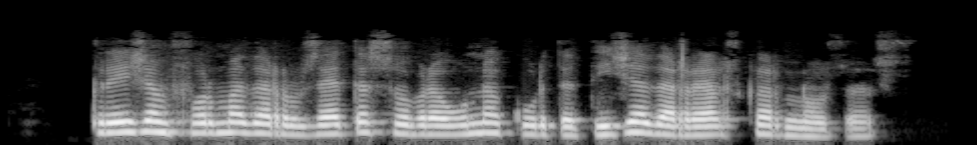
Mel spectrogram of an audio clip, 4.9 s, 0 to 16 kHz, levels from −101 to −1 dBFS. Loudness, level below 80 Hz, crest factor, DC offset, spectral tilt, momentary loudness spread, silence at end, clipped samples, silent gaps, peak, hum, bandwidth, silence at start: -16 LUFS; -64 dBFS; 14 dB; under 0.1%; -8.5 dB/octave; 9 LU; 0.55 s; under 0.1%; none; -2 dBFS; none; 6.4 kHz; 0.45 s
